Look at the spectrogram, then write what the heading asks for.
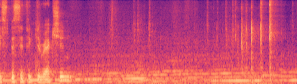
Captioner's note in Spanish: typing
